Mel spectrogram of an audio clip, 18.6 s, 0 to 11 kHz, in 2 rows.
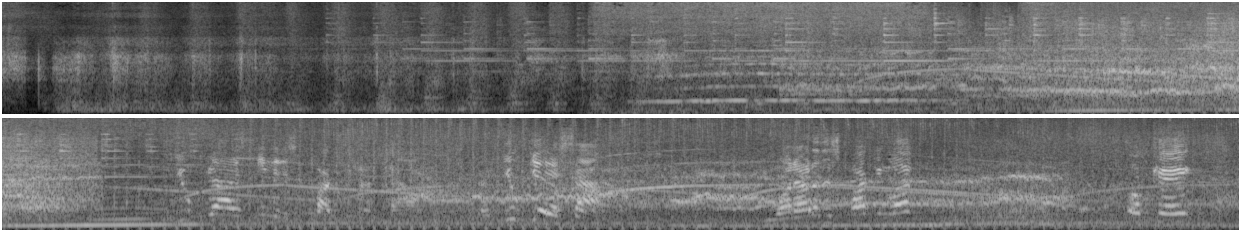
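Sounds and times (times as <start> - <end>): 
steam locomotive chuffing and hissing: 1.5 - 18.4
shrill steam whistle: 4.4 - 10.5
speech: 15.1 - 16.3, 17.8 - 18.3.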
